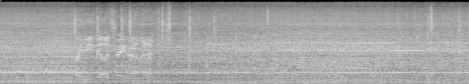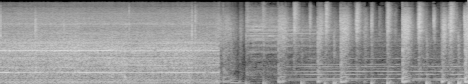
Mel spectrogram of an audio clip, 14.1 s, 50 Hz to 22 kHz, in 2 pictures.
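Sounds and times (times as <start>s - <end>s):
steady whine: 0.0s - 10.4s
tractor engine running: 0.0s - 10.4s.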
